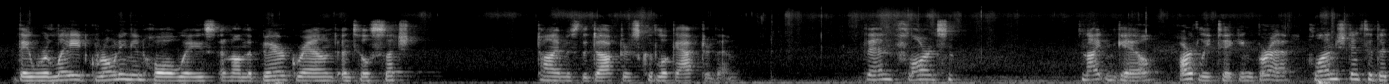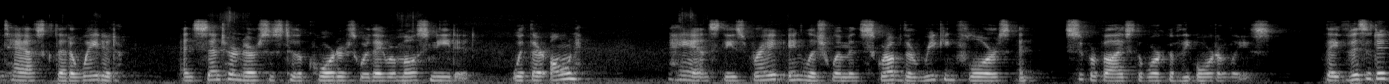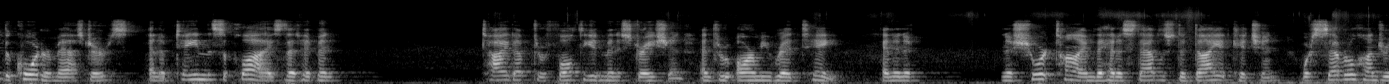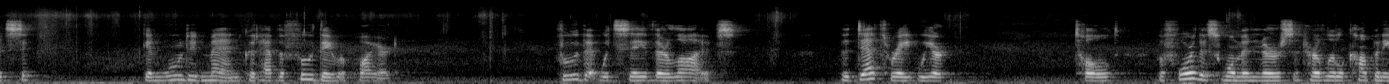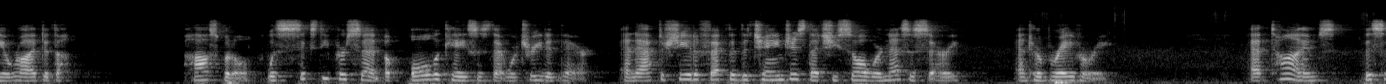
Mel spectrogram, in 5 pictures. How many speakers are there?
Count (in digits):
1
